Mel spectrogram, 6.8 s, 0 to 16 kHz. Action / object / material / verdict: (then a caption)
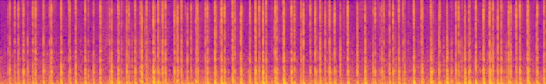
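tap / paperback book with glossy paper cover / paper / none. A small, solid Ace of Diamond paperback manga volume with a glossy paper cover is held in both hands while long nails tap rapidly on its cover. Around 49 quick, dry taps follow one another without pause, each a short crisp click with a low papery thump and a bright edge that dies away almost instantly.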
